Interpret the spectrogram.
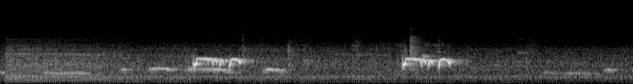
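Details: Local zebra dove, Banyumili katuranggan, heard a little farther off: two stuttering coo phrases two seconds apart among soft background cooing and faint hum.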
